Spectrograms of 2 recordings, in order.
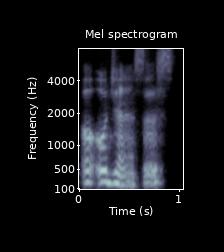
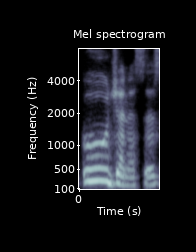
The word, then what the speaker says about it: oogenesis: going to talk about is oogenesis or oogenesis you can pronounce it either way okay and essentially it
